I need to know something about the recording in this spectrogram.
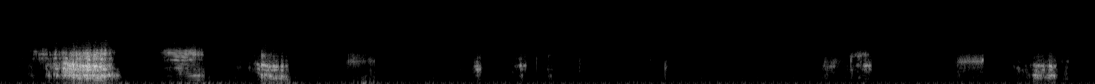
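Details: Carpathian red deer stag roaring during the 2021 rut in Bucovina, Romania, the call called boncănit: one long, loud, rough bellow, then two shorter hoarse blasts and a scatter of faint grunts spread over eleven seconds, in a quiet setting.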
